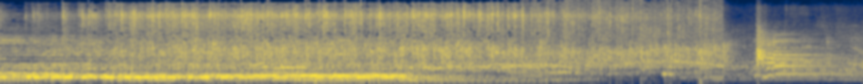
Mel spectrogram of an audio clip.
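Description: Audience applauding over the final chord of a song played on acoustic guitars; the chord stops about four seconds in and the applause runs on a few seconds more before dying away. New music starts near the end.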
